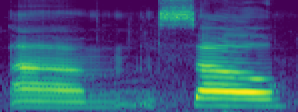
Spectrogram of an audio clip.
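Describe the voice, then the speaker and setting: Slow-paced woman casually narrating her gameplay. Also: lowish voice, gravelly, smooth. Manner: rambling, thinking aloud, chuckling. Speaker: let's play host. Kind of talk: casual unscripted game commentary, talking to viewers.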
